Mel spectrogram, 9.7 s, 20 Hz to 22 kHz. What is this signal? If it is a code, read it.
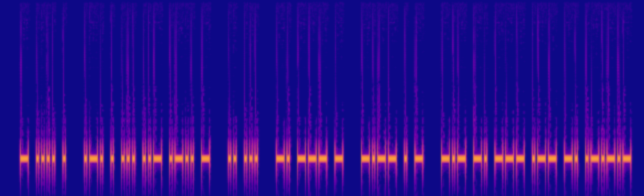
Morse code, heard as a keyed tone, about 30 wpm, 700 Hz. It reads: THE RESULT IS NOT YET KNOWN.
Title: Sentences from Top 1000 Words - Review Part 5 - 30wpm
